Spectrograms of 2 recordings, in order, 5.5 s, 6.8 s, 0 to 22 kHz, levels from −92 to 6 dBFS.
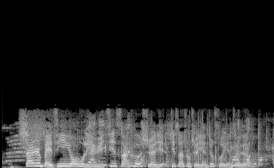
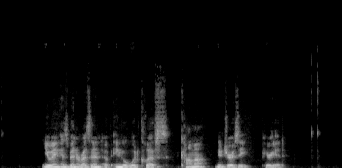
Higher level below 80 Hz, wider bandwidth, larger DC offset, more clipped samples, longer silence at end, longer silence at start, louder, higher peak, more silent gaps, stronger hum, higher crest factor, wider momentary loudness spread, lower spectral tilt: second, -54 dBFS vs -48 dBFS; first, 8.2 kHz vs 7.2 kHz; neither; neither; second, 0 s vs 1.2 s; second, 0.1 s vs 0.85 s; first, -16 LUFS vs -21 LUFS; first, -2 dBFS vs -6 dBFS; neither; neither; about the same, 16 dB vs 16 dB; second, 8 LU vs 14 LU; second, -3.5 dB/octave vs -8 dB/octave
